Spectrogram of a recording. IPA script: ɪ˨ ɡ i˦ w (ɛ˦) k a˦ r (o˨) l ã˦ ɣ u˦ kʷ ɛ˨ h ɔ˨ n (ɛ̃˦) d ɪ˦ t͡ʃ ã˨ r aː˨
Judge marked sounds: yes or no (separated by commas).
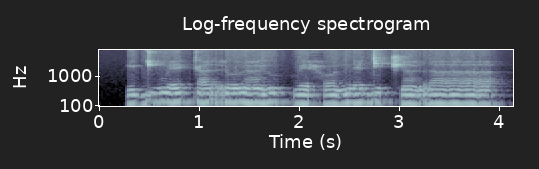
yes, no, no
